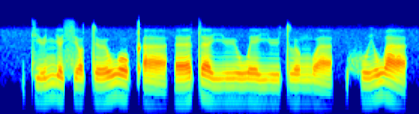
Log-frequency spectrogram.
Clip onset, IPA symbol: tʲ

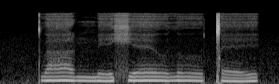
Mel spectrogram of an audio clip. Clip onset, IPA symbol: tʷ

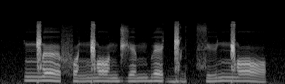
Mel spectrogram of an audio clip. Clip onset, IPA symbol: ŋ͡ǁ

